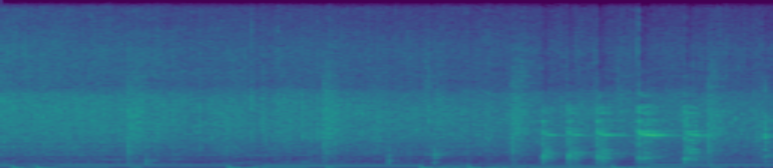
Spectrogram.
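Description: Vegetables with a little greenery fry in a pan with a steady, loud sizzle. Repeated scraping stir strokes and clinks of a utensil against the pan cut through it, and no one speaks.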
